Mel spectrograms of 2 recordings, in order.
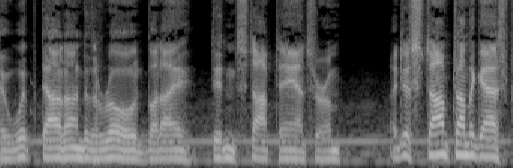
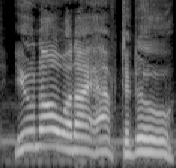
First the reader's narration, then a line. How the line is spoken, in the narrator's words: He yelled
